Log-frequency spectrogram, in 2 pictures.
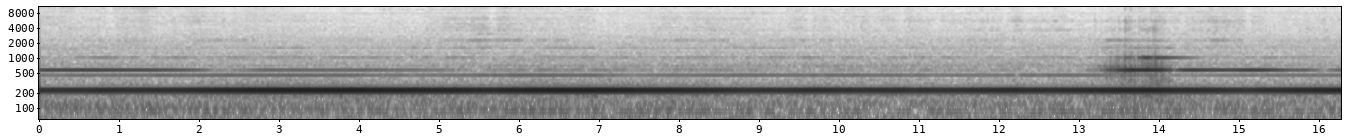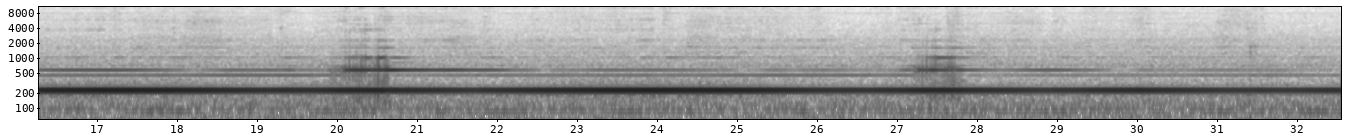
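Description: Singing bowl sounding a steady low tone that slowly swells and fades. It is struck three times, each strike adding a brighter, higher ring that dies away over a couple of seconds.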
